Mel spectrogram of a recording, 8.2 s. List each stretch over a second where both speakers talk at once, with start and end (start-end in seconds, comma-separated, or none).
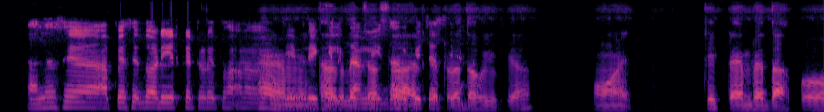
2.6-4.8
